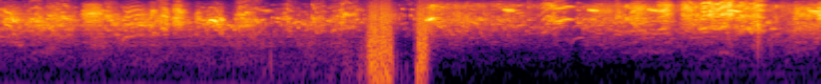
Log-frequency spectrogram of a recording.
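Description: Budgerigars chirping and chattering continuously. A single loud thump about two seconds in.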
